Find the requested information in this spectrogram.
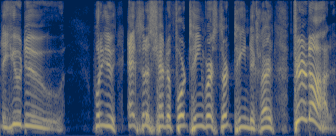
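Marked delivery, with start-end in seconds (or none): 4.4-5.0 loud, high Fear not; shouted phrase. Shown as a demonstration. Preacher proclaiming the verse, loud and high. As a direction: ring it out. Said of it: "I love that phrase again".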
